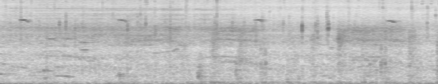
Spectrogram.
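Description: Mustard-flower pakoras deep-frying in hot oil in a kadhai: a steady sizzle with scattered crackles.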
